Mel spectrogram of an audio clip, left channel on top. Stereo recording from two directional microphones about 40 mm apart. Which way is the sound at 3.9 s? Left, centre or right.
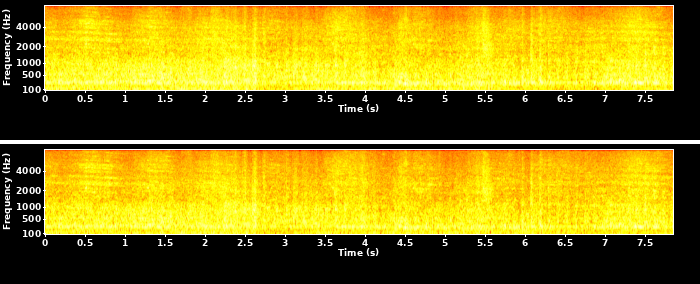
Right.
